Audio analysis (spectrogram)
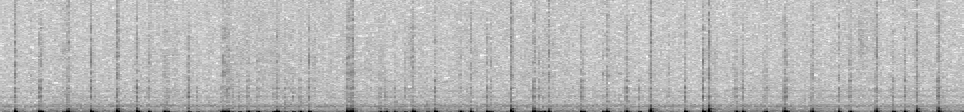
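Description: Fingertips and short nails tap and scratch the cut face of a large, round, solid wood tree slice board with its bark edge on, held upright. A quick, uneven run of about thirty-four dull, low thuds sounds with no ring, while faint scratchy hiss fills the gaps between them.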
